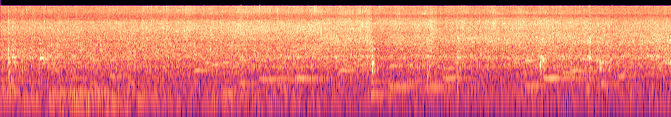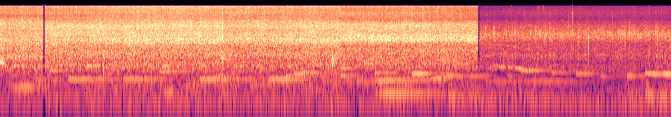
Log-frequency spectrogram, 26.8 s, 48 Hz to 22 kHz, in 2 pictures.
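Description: Chicken and water spinach stems sizzling in oil in a frying pan while a metal spatula stirs and tosses them, with a few sharp clicks of the spatula against the pan. The sizzle drops sharply about 23 seconds in.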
